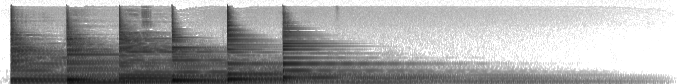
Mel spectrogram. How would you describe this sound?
Flamenco Open Strings
Flamenco guitarist just prior to asking why I wanted the open strings played.
acoustic-guitar, flamenco, guitar, instrument, instrumental, nylon-strings, stereo, strings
